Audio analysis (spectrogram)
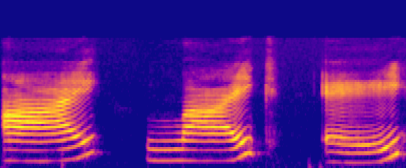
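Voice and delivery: reading each word slowly with a pause between; slow pointed reading for a child. Shown as a demonstration. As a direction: read it slow, one word at a time. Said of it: "Let's read it kinda slow".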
